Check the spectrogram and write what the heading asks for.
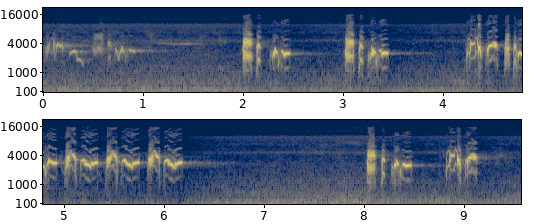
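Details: Sooty-headed bulbul calling to others, giving lively bursts of bright chirped notes, some in short pairs and one longer run of rapid chattering chirps, separated by brief pauses.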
